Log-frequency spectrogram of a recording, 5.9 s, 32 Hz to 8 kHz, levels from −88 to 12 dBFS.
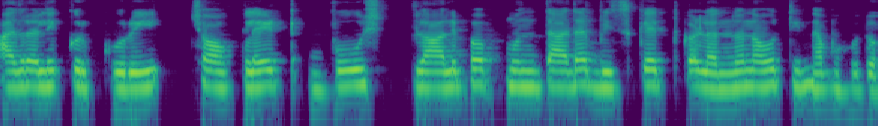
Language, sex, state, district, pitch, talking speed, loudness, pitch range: Kannada, female, Karnataka, Mysore, 175 Hz, 100 wpm, -16 LUFS, 170-185 Hz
